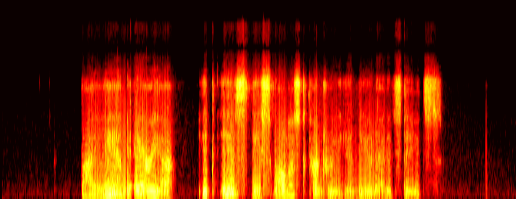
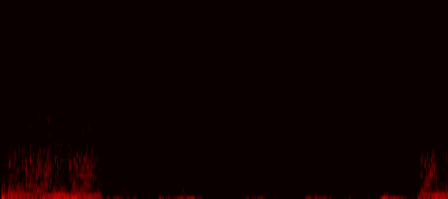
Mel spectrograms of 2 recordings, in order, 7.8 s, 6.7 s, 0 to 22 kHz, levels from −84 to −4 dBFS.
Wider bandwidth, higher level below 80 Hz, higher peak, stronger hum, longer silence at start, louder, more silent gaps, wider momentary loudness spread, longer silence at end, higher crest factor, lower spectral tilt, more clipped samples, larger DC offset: second, 14 kHz vs 16.5 kHz; first, -42 dBFS vs -80 dBFS; first, -2 dBFS vs -52 dBFS; second, none vs 50 Hz at -85 dBFS; first, 1.25 s vs 0 s; first, -18 LUFS vs -69 LUFS; neither; first, 12 LU vs 1 LU; first, 1.15 s vs 0 s; about the same, 20 dB vs 18 dB; first, -6.5 dB/octave vs -4 dB/octave; neither; neither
